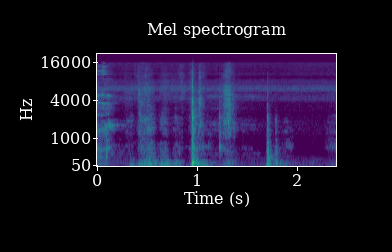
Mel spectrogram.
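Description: A cardboard trading-card hobby box being handled and turned over by hand, with a sharp knock about a second in and a second, softer knock shortly after.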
